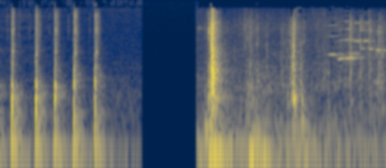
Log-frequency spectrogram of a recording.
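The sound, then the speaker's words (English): Five quick, evenly spaced knocks rap on a door, then a short silence before a louder thump and a stretch of rattling, shuffling movement. “I mean, I was gonna knock on the door in here anyways, but I guess I don't really have any choice.”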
